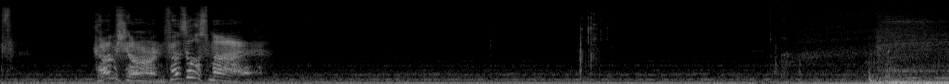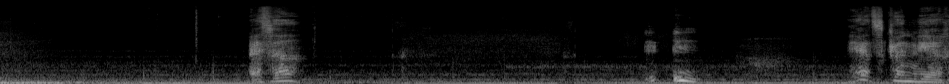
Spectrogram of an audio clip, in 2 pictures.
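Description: A man speaks in a gravelly voice, close by.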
